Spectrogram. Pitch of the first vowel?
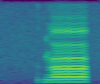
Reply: high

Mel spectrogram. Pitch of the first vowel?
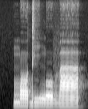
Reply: high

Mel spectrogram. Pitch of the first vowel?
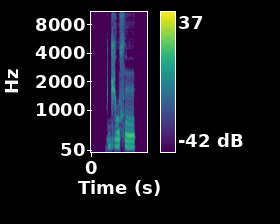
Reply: high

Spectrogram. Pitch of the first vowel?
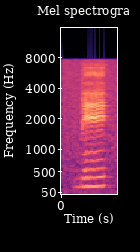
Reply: high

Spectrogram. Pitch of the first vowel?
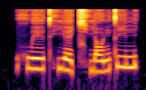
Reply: rising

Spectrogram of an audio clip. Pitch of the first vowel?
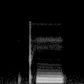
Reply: high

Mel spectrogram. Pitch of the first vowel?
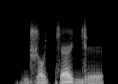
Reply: low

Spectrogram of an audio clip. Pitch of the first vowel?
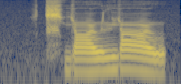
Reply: rising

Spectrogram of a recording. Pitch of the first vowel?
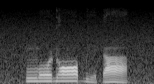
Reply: high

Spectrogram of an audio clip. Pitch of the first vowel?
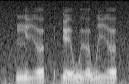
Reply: rising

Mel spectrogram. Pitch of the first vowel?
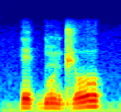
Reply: low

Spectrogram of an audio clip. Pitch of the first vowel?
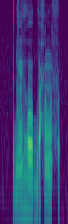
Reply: rising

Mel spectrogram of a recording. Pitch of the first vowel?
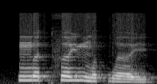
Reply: high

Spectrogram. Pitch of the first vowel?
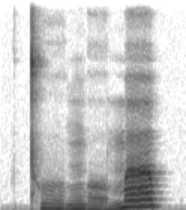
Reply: low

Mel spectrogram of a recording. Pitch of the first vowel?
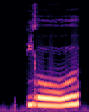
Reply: low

